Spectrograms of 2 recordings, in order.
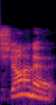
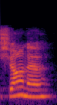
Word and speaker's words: Shana: thank you for asking it's shawna yeah am i hearing it wrong it's shauna that's what they're saying okay okay thank you for asking i appreciate that but i answered to all 26 very pronunciations of my name it's that's really not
